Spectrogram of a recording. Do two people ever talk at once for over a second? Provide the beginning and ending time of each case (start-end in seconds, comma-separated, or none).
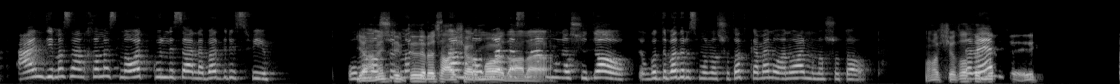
3.6-5.6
